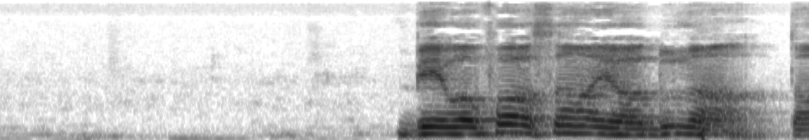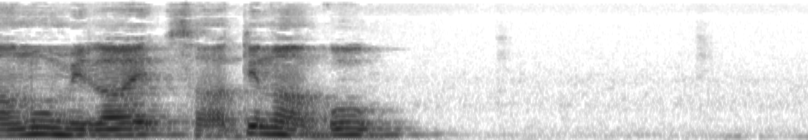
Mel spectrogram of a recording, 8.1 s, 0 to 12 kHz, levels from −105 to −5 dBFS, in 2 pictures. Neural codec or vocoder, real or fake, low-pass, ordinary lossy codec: vocoder, 44.1 kHz, 128 mel bands every 512 samples, BigVGAN v2; fake; 10.8 kHz; MP3, 96 kbps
